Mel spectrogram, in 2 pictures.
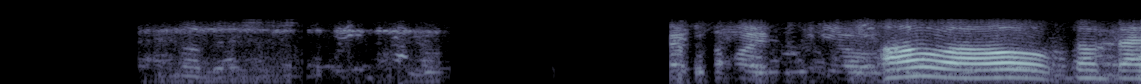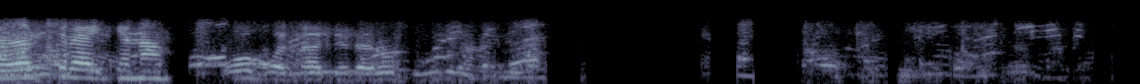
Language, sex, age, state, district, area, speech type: Dogri, female, 18-30, Jammu and Kashmir, Udhampur, rural, conversation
